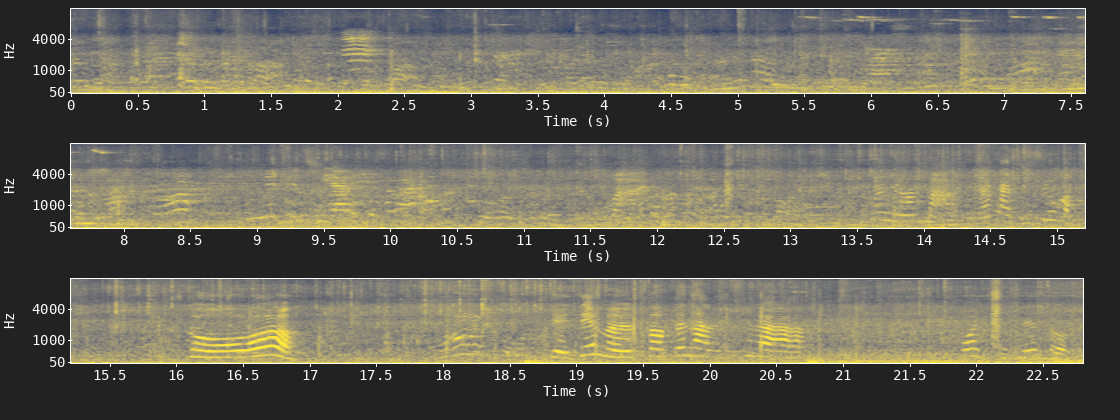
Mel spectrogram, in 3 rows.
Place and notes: Ji'nan Road, Shanghai - Walking on the street
Walking on the street, About to be completely demolished the old community, Binaural recordings, Zoom H6+ Soundman OKM II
